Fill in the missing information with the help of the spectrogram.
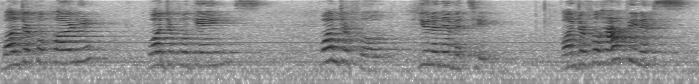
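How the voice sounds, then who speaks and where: A woman's voice: sits high, unhurried, pushed and bright. A woman narrating a staged 1930s-style radio drama in a gleeful, theatrical storytelling manner. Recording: echoey hall, faint noise.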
